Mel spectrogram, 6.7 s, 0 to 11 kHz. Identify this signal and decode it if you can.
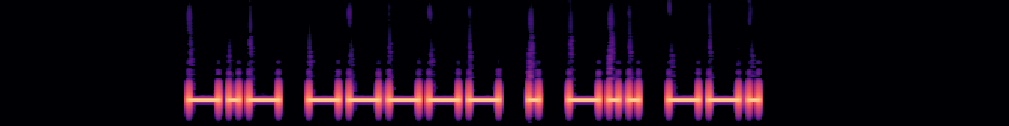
Morse code, heard as a keyed tone, about 19 wpm, 700 Hz. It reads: K0EDG
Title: Speed Racing - USA 1x3 Call Signs 15wpm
